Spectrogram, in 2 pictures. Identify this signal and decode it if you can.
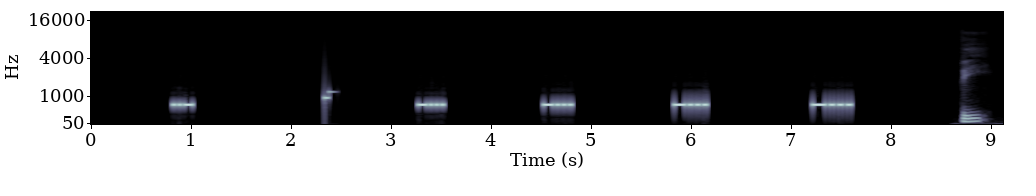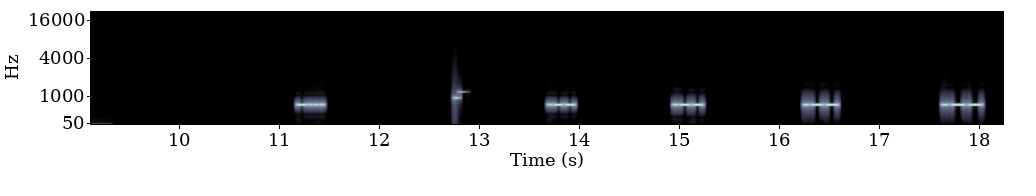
Morse code, heard as a keyed tone, about 35 wpm, spaced as for 8 wpm, 700 Hz. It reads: U BBBB B WWWW
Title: Speed-Racing Single Letters 28wpm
